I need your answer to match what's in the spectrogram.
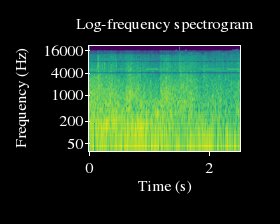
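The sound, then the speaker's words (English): Steady, dense wash of lake water sloshing and lapping in a video game, a constant ambience with soft swells and no voices, as the player's character is in a lake. “Oh, we discovered a thing, and we are now in a lake.”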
